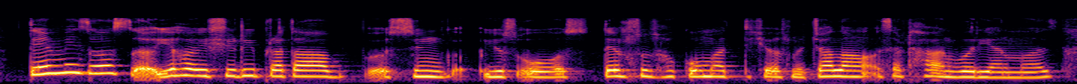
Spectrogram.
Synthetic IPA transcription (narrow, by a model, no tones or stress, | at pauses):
t̪emʋizəsjɐɦəʃiɾiːpɾɐt̪asiŋɡjusoːst̪emsuzɦukuːmɐt̪ːit͡ʃʰiːsmut͡ʃɐlãːsɐʈʰaːnʋəɾjanmɐz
